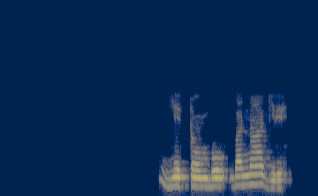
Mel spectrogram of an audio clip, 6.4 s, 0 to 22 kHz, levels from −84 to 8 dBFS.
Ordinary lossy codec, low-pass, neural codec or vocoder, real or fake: MP3, 32 kbps; 3.6 kHz; codec, 16 kHz, 6 kbps, DAC; fake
